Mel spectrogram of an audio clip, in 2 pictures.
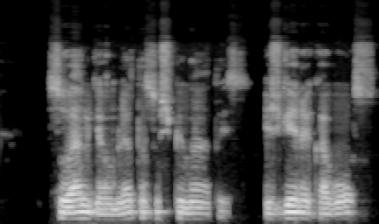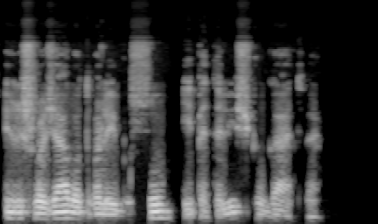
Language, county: Lithuanian, Klaipėda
